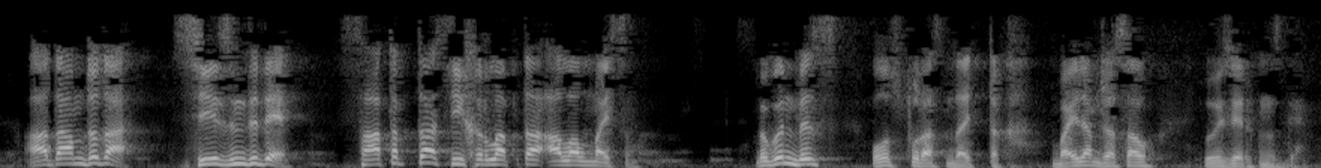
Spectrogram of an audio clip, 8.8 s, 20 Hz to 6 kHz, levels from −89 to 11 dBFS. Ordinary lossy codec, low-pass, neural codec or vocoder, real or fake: MP3, 24 kbps; 5.4 kHz; codec, 24 kHz, 1.2 kbps, DualCodec; fake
